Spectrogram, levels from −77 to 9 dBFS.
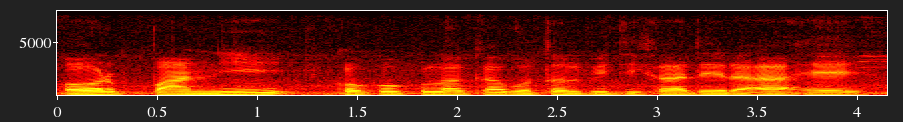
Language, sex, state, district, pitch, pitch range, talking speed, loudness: Hindi, male, Arunachal Pradesh, Lower Dibang Valley, 125 Hz, 120-130 Hz, 160 wpm, -14 LUFS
